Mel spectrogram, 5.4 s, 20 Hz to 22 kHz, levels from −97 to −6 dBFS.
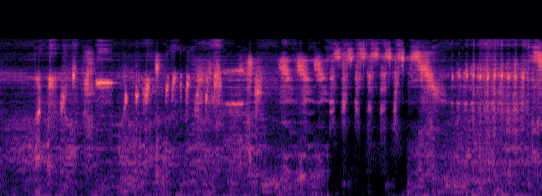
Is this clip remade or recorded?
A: remade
